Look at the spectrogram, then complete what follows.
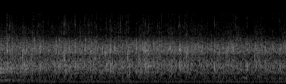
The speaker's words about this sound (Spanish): ¿Cuántos creen que Dios tiene una puerta abierta para todos? Denle un aplauso al Señor por esta iglesia tan maravillosa.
